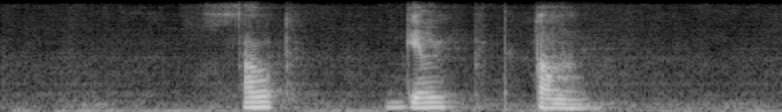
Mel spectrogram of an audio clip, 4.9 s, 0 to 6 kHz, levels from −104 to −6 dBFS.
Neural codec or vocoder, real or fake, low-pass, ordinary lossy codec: codec, 24 kHz, 1 kbps, SNAC; fake; 5.4 kHz; Opus, 32 kbps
